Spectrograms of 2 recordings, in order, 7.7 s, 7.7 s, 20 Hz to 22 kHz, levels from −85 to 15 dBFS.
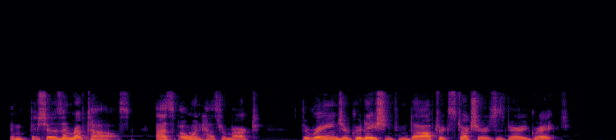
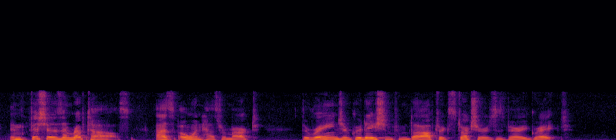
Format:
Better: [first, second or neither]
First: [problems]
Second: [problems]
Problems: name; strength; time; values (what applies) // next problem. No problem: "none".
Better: second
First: noise reduction (neural mask model DeepFilterNet 3)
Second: none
